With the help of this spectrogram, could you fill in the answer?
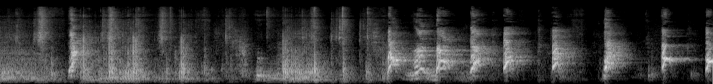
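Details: Misty, a Shih Tzu puppy, attacking a door stop: grumbling growls and scuffling noise at first, then a run of short yappy barks roughly every half second through the second half.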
